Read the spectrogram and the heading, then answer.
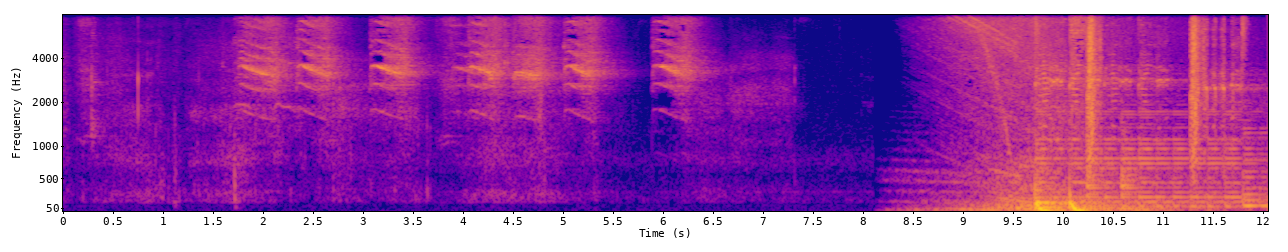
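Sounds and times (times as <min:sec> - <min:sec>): bird harsh calls: 0:01.7 - 0:07.0.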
